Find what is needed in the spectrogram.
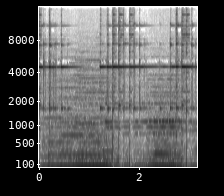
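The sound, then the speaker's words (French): A bell rung at a front gate: a quick, uneven run of bright metallic strikes whose high ringing tones linger between hits, over a steady low hum. “on sonne à la porte du portail.”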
